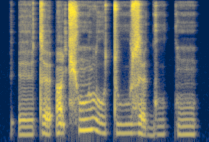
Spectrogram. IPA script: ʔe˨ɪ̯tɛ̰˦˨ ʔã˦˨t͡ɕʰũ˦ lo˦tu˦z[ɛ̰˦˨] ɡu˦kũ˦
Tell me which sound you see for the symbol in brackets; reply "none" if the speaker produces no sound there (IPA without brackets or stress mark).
ɛ̰˦˨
